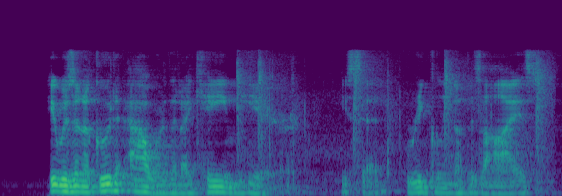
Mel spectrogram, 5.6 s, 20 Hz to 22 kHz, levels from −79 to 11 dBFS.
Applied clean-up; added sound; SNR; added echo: none; Gunshot, gunfire; 16 dB; reverberation time 1.4 s.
